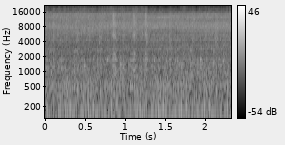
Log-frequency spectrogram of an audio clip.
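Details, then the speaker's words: Ford 289 V8 in a Galaxie with rebuilt Autolite 2100 carburetor, first start: steady idle firing on all eight with a sharp puffing chuff each beat from exhaust escaping a cracked manifold. "now we do have a busted manifold on this side so you may hear some chuffing it's hitting on all eight yeah it's pushing a lot of air out around that manifold kind of sounds like a hit or miss engine"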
